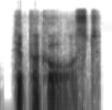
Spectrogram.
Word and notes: hypocaust: British English

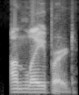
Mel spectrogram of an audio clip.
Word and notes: unlaboured: American English

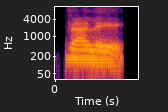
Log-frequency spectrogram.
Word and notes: valet: Indian

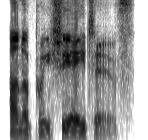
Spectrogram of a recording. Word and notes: Unappreciative: British English

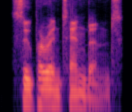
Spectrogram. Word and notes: Superintendent: British English

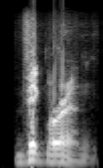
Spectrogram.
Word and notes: vigneron: American English

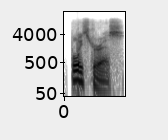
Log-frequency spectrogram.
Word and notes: boisterous: American English

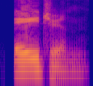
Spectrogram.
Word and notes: agin: American English

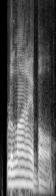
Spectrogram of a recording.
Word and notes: reliable: American English

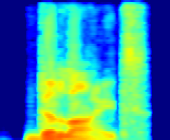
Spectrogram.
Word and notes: delight: British English

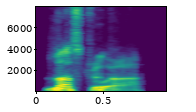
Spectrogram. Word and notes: lustreware: British English

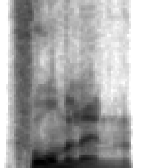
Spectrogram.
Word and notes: formalin: British English

